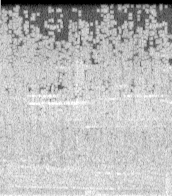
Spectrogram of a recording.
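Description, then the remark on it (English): A steady, low engine and road rumble from a car moving slowly through Los Angeles city traffic, with a constant broad hiss and no talking. “I mean, I don't know if you've seen LA traffic before, but uh, we're, well, uh, now, but you probably walk faster than we're driving right yeah.”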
